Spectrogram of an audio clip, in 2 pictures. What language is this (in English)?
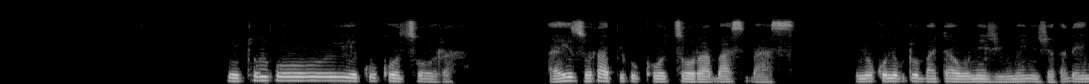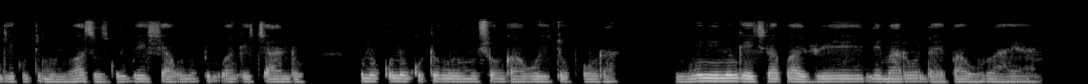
Ndau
